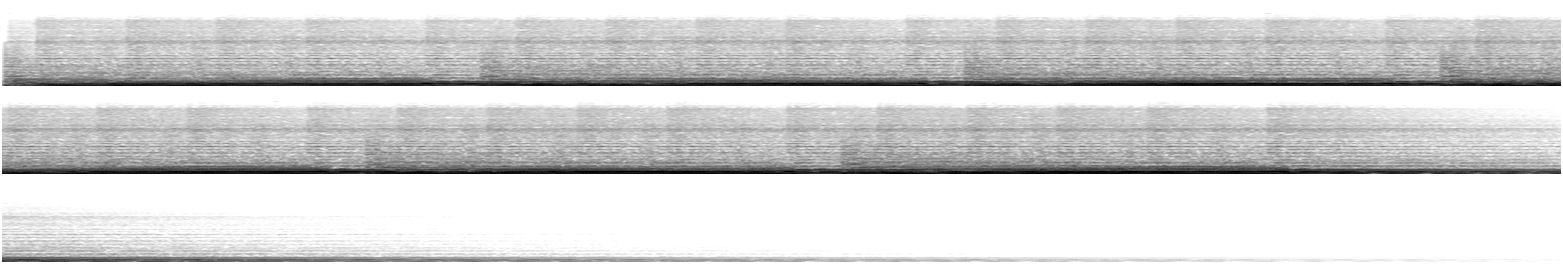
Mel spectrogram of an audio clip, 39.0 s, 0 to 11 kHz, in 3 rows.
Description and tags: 004Suspense Jesus Christ Coming Soon Bass A+B (With Reverb)
Bass suspense loop (39 seconds) All samples combined with reverb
